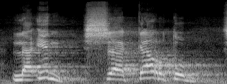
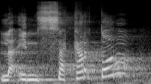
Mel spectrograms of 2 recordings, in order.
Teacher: Pakai shin, berangin tafasyi, tersembur angin dari sela-sela gigi. Ya, tersembur angin dari sela-sela gigi itu tafasyi, sifat shin.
